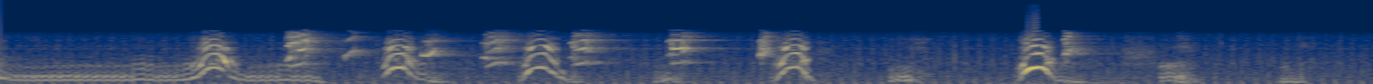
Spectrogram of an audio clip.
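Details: Working terriers at a sett holding one of three raccoons: a low whining growl opens, then a rapid run of high, sharply arched yelping barks, about eight in six seconds, loud and close.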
